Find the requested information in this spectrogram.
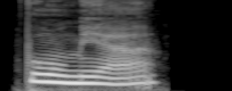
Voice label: "不免", Chinese

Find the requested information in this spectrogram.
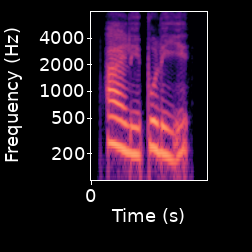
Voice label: "爱理不理", Chinese

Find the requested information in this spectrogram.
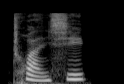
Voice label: "喘息", Chinese

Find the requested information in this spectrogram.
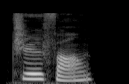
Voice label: "脂肪", Chinese

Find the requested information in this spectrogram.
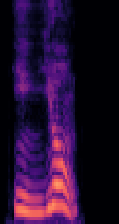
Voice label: "引用", Chinese

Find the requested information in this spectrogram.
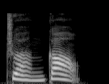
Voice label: "转告", Chinese

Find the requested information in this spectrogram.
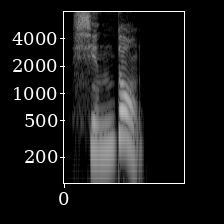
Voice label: "行动", Chinese

